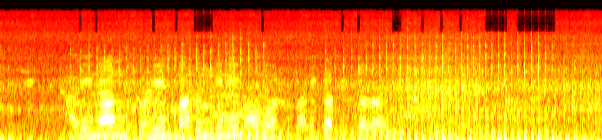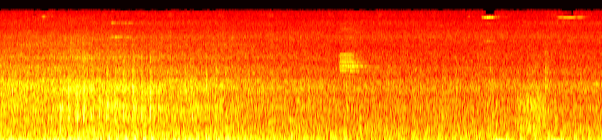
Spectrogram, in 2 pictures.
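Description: Motorcycle engine running at low speed with a quick, even pulsing beat. People talk over it for the first few seconds, and the engine sound fades after about six seconds.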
